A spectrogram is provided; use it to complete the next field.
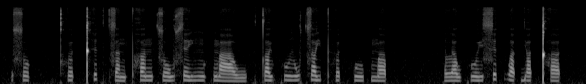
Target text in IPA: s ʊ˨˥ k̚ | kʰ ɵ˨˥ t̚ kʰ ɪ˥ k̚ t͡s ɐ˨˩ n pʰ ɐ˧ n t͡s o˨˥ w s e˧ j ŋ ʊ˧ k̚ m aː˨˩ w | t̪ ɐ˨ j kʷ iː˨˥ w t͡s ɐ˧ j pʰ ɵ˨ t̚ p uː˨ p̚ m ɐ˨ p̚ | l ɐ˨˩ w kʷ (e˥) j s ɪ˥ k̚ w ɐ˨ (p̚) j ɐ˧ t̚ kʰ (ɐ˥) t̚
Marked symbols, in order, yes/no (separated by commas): no, no, no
